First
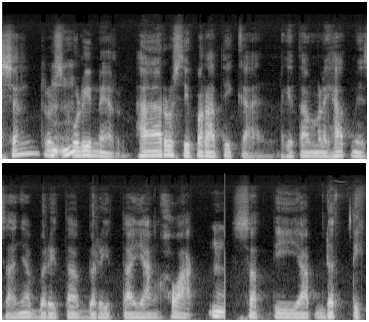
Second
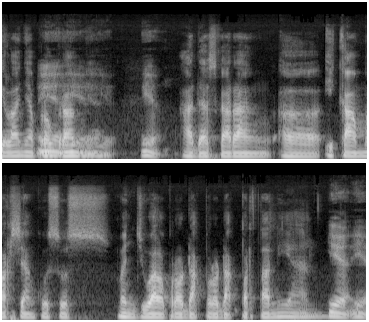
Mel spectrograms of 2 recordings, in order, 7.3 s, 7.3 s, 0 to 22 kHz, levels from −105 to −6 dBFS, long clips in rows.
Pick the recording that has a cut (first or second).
first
